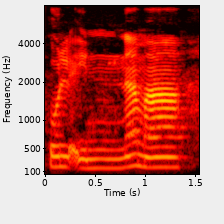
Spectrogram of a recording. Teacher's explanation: یہاں پہ غنہ کرنا ہے نون مشدد پہ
